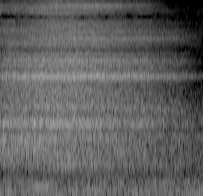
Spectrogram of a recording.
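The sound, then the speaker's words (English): A long breath let out through an open mouth makes a soft, airy hiss that holds steady, then tapers and fades toward the end, with no talk over it. “open your mouth. Exhale, let your breath go.”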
